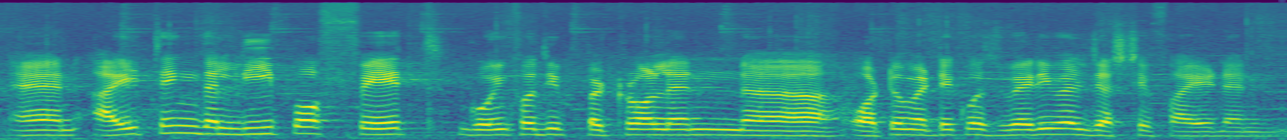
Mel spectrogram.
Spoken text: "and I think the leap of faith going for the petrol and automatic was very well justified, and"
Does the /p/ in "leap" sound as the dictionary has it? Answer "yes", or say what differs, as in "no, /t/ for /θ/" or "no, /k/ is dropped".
yes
